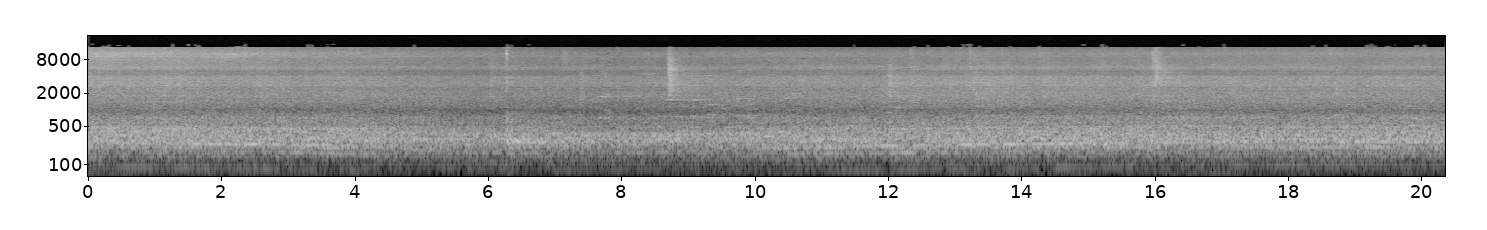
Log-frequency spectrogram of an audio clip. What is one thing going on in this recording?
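An ice resurfacing machine's engine hums steadily in a large echoing arena.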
